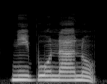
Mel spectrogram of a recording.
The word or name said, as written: niipuunaanuu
